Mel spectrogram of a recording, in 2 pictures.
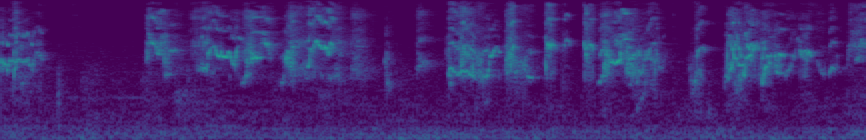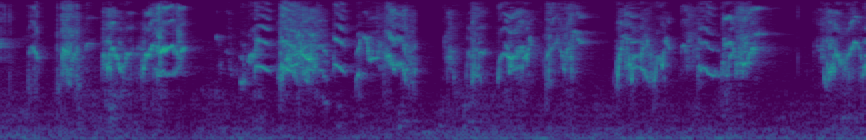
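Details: Four young lutino lovebirds kept as pets chirp in the morning, pouring out grating, high squeaky notes in long noisy runs with a few sharp whistled accents.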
